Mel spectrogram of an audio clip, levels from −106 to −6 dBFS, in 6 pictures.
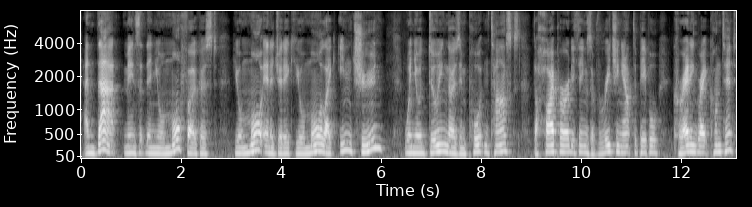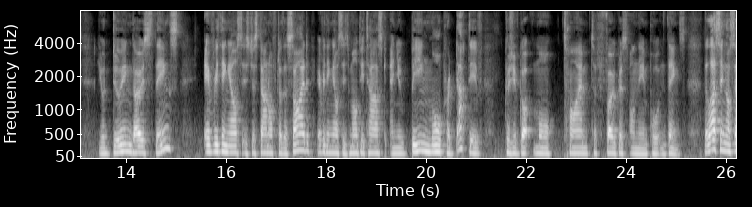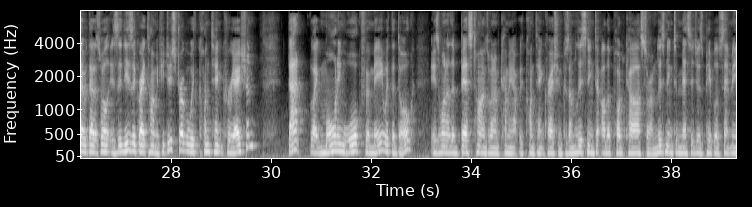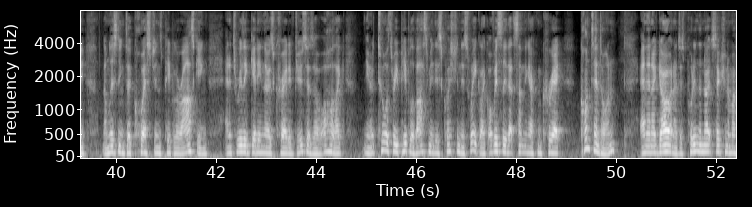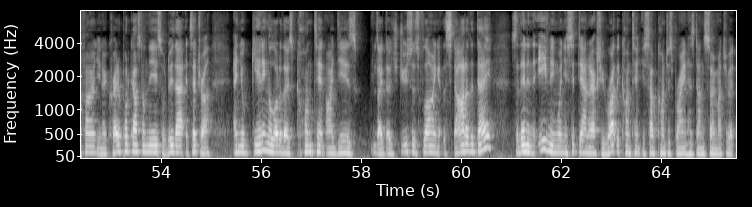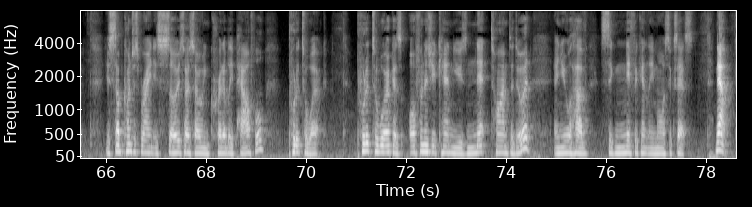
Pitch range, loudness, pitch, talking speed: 115-140 Hz, -24 LUFS, 125 Hz, 205 wpm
